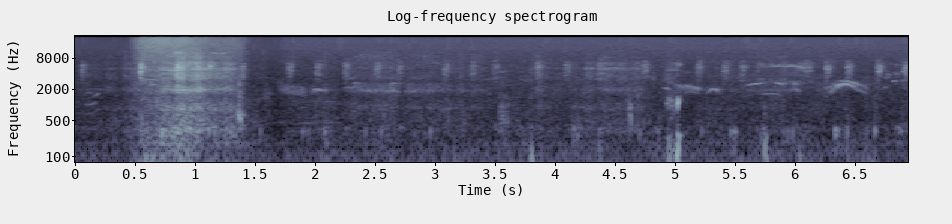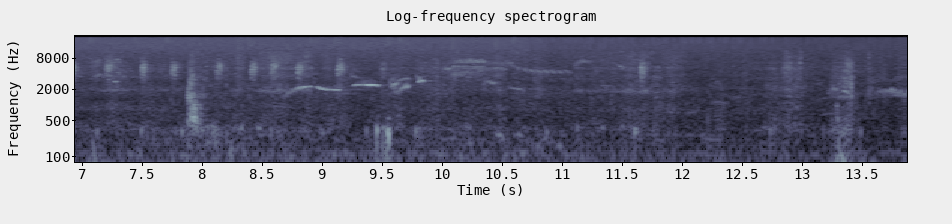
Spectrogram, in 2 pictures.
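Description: bird, birds singing outdoors

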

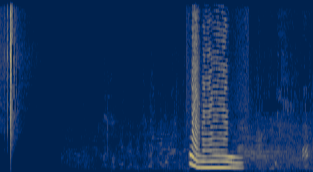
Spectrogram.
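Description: animal, dog whimpering

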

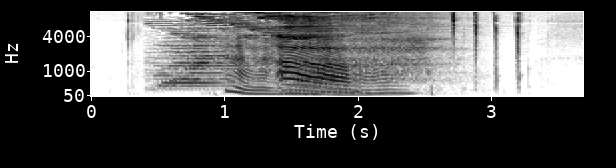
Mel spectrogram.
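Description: human body sound, heavy breathing

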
